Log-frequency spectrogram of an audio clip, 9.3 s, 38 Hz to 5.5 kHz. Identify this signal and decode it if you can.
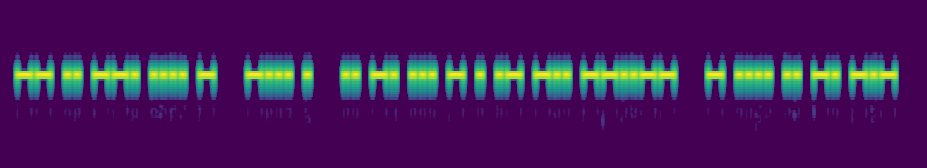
Morse code, heard as a keyed tone, about 25 wpm, 600 Hz. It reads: MIGHT BE INSTEAD, THINK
